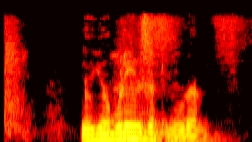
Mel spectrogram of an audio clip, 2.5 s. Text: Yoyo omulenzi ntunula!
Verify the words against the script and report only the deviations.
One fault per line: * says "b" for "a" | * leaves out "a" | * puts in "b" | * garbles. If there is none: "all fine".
all fine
